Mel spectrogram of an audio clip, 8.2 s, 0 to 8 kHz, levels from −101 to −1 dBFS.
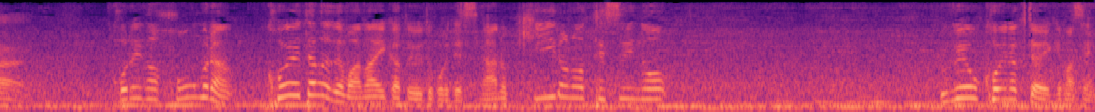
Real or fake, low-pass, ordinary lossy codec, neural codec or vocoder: real; 7.2 kHz; AAC, 32 kbps; none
